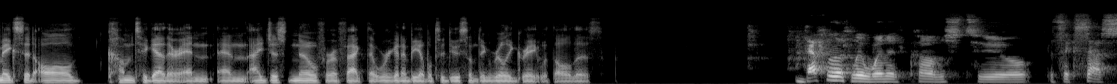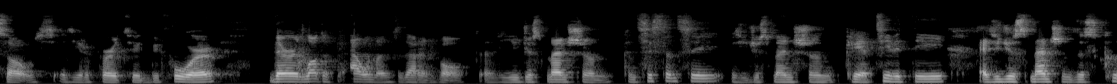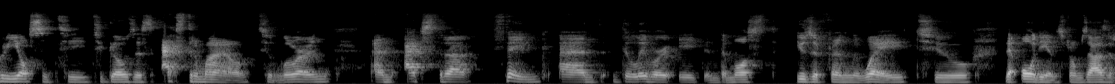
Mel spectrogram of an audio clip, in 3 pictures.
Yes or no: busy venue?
no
